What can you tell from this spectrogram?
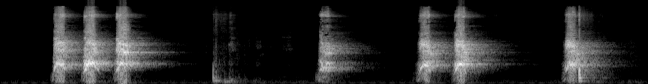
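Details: A West Highland White Terrier puppy barks at a box, giving sharp, high-pitched yapping barks in quick bursts.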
